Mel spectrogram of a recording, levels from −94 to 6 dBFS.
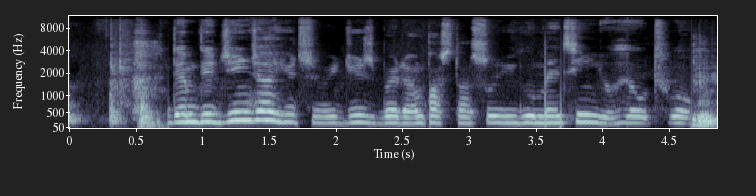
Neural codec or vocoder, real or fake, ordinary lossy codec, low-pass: none; real; none; 10.8 kHz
